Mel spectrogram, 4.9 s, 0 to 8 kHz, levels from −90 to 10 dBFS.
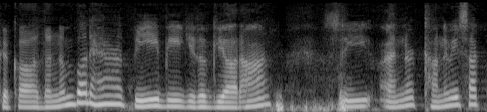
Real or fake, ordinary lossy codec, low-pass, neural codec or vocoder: fake; none; none; codec, 16 kHz, 1.1 kbps, Voila-Tokenizer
